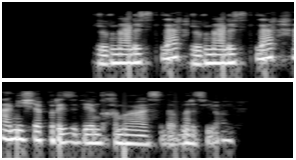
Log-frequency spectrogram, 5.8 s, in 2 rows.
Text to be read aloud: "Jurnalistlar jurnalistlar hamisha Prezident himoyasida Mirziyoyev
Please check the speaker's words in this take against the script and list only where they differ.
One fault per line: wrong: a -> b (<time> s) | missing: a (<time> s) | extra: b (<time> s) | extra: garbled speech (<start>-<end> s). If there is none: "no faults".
no faults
